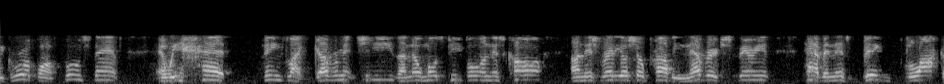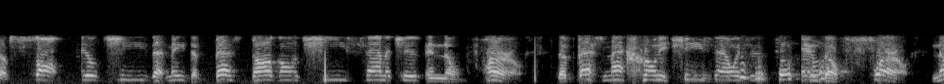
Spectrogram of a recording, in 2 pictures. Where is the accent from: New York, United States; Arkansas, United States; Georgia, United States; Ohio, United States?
New York, United States; New York City; I grew up in the Bronx, New York City, while it was the murder capital of the world.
